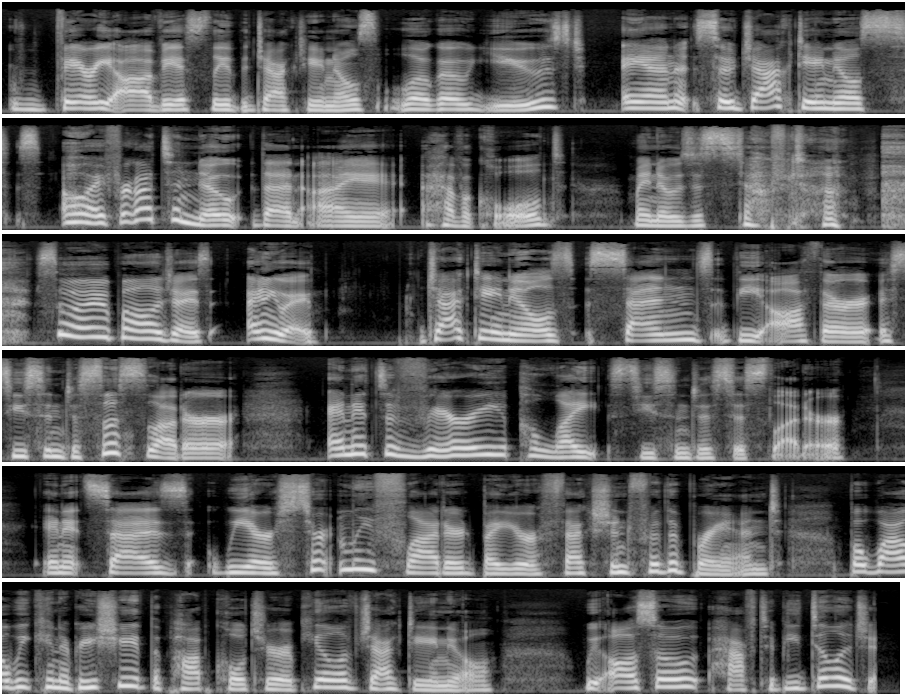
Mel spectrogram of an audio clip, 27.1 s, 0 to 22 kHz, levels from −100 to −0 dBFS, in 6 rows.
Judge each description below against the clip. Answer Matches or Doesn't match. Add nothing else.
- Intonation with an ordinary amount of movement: Doesn't match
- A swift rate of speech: Doesn't match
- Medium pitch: Doesn't match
